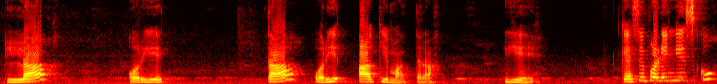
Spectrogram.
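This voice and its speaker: A woman teaching a children's spelling lesson, sounding out syllables slowly and asking the viewer questions as she goes. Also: fairly high pitch, animated, gravelly, fairly bright tone. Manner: slow, drawn-out syllables for pronunciation practice.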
